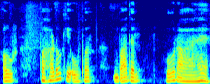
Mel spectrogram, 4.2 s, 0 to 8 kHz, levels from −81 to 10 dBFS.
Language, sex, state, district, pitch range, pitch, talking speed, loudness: Hindi, male, Uttar Pradesh, Saharanpur, 120-140 Hz, 125 Hz, 115 wpm, -19 LUFS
